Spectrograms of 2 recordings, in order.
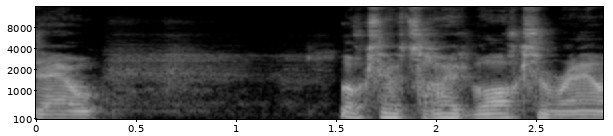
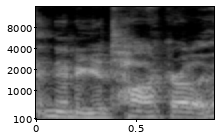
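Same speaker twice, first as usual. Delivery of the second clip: normal talking voice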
